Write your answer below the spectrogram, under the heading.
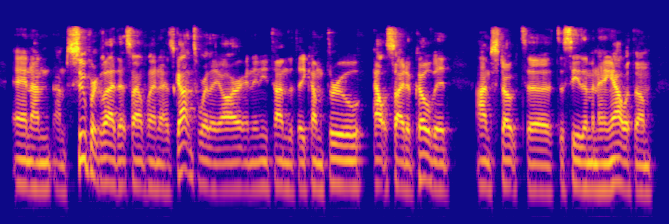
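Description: The speaker has an American accent and talks fairly quickly. There are hardly any pauses, and the intonation is fairly even. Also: man, very deep, low pitch for a man. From Texas, Arlington (Dallas-Fort Worth). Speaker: metal musician, vocalist. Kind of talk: casual interview chat.

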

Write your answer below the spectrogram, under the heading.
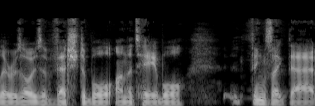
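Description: A man speaks at a fairly quick pace with an American accent. The background is quiet. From New York City, Manhattan. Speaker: health author and journalist. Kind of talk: interview.

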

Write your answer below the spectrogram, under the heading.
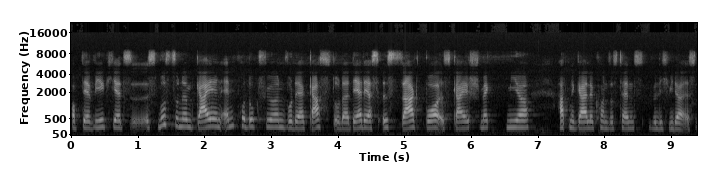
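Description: This woman has an unremarkable speaking voice, pitched fairly high, with fairly even intonation and a fairly slow pace. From Germany, northern Hesse (Rotenburg). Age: 20s. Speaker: trained chef and food influencer. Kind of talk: casual interview. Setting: online voice channel.

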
